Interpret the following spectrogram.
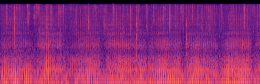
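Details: Low, throaty purring from a house cat, rising and falling with each breath in a steady rhythm, accompanied by light crackling of a fire.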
